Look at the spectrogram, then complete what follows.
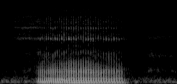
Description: Our adorable Cavalier King Charles Spaniel takes a mid-morning nap before the Big Game.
